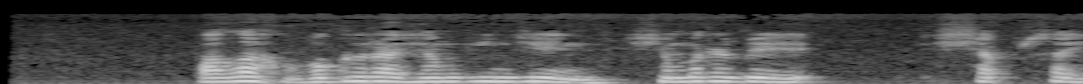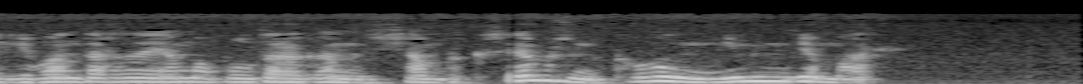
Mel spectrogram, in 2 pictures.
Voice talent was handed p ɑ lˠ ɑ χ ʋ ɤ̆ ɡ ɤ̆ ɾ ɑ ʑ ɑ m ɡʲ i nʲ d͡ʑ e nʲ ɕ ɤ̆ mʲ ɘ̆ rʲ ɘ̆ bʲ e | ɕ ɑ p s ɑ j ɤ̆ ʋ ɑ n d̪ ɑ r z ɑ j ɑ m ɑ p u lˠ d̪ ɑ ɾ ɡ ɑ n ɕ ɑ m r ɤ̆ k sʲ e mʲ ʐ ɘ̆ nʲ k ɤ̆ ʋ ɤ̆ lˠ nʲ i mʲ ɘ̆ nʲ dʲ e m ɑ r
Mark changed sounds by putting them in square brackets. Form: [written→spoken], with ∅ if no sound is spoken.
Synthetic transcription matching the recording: p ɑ lˠ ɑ χ ʋ ɤ̆ ɡ ɤ̆ ɾ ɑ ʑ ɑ m ɡʲ i nʲ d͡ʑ e nʲ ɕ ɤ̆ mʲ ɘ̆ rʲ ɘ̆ bʲ e | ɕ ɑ p s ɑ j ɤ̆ ʋ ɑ n d̪ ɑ r z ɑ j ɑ m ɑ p u lˠ d̪ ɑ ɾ ɡ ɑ n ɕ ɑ m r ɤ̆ k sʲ e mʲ ʐ ɘ̆ nʲ k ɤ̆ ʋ ɤ̆ lˠ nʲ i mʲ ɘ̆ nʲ dʲ e m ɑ r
